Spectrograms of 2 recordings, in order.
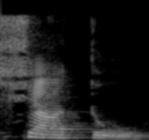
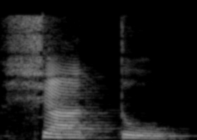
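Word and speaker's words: château: becomes shato T becomes the so it becomes shato shato now listen to the pronunciation of the Native French speaker chateau again chateau chateau D is called they in French which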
